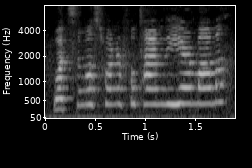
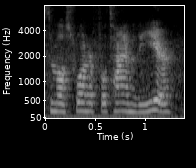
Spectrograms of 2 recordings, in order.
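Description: First: High-pitched little puppy voice; curious puppy. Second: Said in the usual way. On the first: A narrator's reading. Scamp asks his mother about the wonderful time, in a high puppy voice. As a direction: ask it as an eager child, pitched high.

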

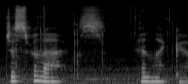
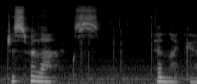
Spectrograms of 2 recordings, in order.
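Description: The two takes are said the same way.

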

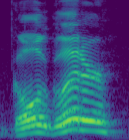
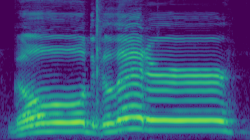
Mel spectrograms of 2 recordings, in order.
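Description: First: Said in the usual way. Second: High, very slow stretch of Gold glitter; drawn-out excited card call; slow hyped call. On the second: Real, not acted. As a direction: savour each syllable of glitter like a big pull.

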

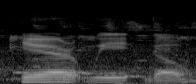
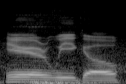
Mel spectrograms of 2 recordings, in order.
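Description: First: Very slow, quiet and low; weary drawl. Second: Slow, low drawn-out words; slow drawl. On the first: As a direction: drag it out, barely voiced. Repeated even slower, softer. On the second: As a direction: stretch it out slowly. Match starting, drawn out. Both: Real, not acted.

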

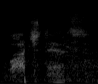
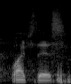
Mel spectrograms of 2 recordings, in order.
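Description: First: "Watch this." as a breathy secret whisper. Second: Said in the usual way. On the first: Shown as a demonstration.

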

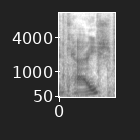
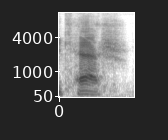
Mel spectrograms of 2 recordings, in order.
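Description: First: Cache pronounced "kaysh", long A. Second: Cash with a short flat A; cache as "cash". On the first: Streamer giving his own pronunciation, cache as "kaysh". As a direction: say cache to rhyme with "aitch", with an "ay" vowel. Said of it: "but some people say cash". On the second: Streamer giving other people's pronunciation, short-A cash. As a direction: say cash just like money, short vowel. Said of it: "some people say". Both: Shown as a demonstration.

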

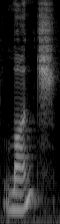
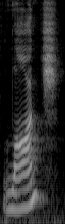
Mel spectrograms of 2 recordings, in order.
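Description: First: "lunch" with a short UH vowel, rising; pronunciation demo. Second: "launch" with an open AH vowel, rising; pronunciation demo. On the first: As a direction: model "lunch" clearly, short UH against the AH of launch. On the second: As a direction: model "launch" clearly, open AH against the UH of lunch. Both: Shown as a demonstration. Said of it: "how can we pronounce launch".

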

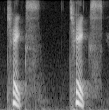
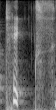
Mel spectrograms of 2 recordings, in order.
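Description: First: Takes said easily, no throat catch; native-style easy version; relaxed takes. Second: Takes with the throat catch, the way not to do it; breathy stopped takes; wrong version shown; held-breath takes. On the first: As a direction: loose casual takes. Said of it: "그냥 편하게". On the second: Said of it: "이렇게 하지 마시고요". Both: Shown as a demonstration.

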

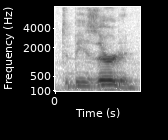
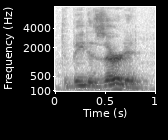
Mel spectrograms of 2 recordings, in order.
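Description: The two takes are said the same way.

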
